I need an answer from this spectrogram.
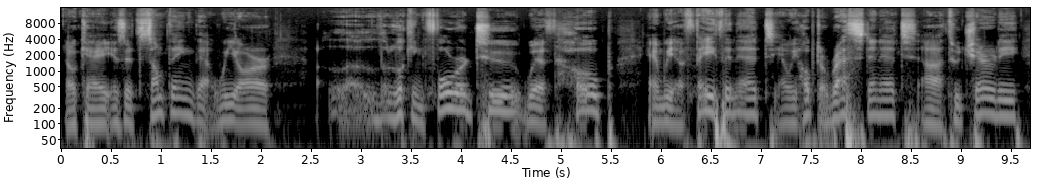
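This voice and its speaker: Speaking at normal speed in a medium-pitched, gravelly, slightly mellow voice, a religious studies teacher delivers an expressive, conversational theology lecture on video. He reads out passages and explains them, often checking in with "okay?" and "right?"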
